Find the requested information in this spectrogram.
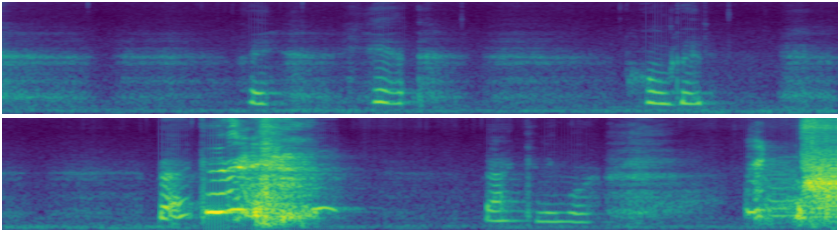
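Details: Brief speech, then two sharp, forceful sneezes in March on a windy day; the person suspects pollen caught in their long hair is the cause and worries about getting sick.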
